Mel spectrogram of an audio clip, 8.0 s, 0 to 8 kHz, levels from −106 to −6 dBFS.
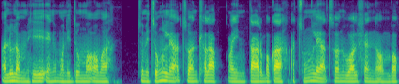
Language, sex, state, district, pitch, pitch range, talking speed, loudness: Mizo, male, Mizoram, Aizawl, 110 Hz, 105-115 Hz, 205 wpm, -20 LUFS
